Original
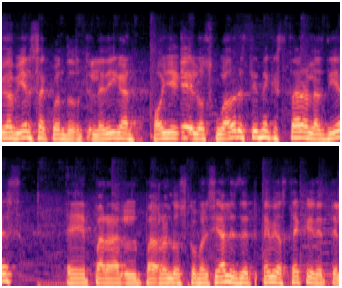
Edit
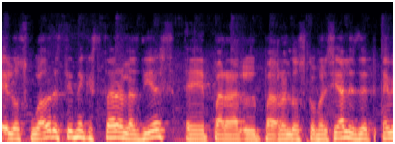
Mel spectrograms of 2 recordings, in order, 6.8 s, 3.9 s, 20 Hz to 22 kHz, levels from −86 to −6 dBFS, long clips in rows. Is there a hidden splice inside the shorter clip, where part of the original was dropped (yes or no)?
yes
